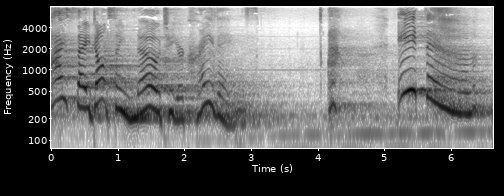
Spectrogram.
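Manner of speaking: perky, high-pitched little sales voice. A speaker mocks a woman selling almonds, imitating her perky little voice. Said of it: "in her perky little voice".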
